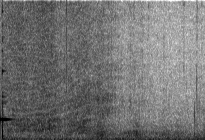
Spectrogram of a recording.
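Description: A glass jar gives one short, ringing clink right at the start as it is lifted off a blackberry cutting, followed by faint outdoor background.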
